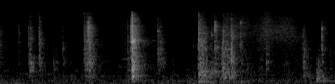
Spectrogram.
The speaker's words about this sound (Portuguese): Vou abrir a porta.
